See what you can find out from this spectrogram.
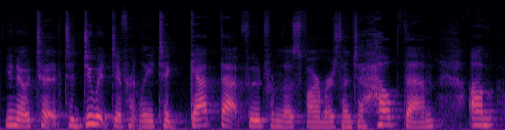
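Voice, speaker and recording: A woman's voice: lowish voice, moderate pace, a little mellow. A woman hosting an interview, asking questions in an enthusiastic, encouraging way. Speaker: host, interviewer. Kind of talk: friendly interview.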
